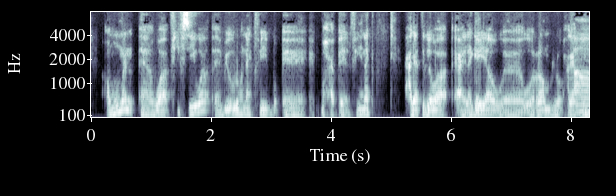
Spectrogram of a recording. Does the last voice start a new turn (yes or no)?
yes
